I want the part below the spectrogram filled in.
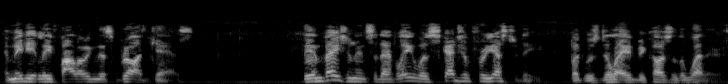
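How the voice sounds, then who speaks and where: An American man reading scripted news as a formal, measured radio correspondent in a 1940s broadcast. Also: mid-range voice, bright, forceful tone, dry recording. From United States. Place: radio newsroom. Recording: dull vintage 1940s radio broadcast recording.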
